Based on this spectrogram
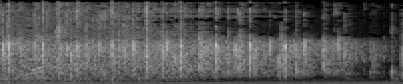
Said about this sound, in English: They drove all the way from Santa Barbara to be here. Let's clap for him.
